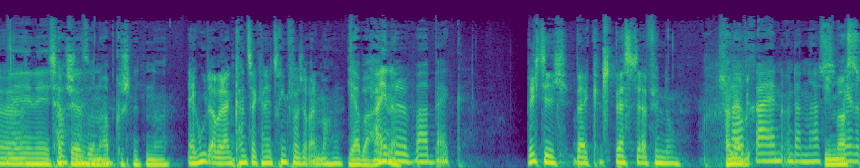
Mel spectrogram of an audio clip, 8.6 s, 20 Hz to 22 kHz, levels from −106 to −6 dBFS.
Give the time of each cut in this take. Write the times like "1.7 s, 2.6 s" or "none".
1.8 s, 5.7 s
